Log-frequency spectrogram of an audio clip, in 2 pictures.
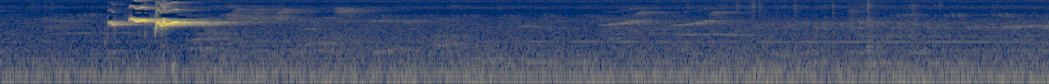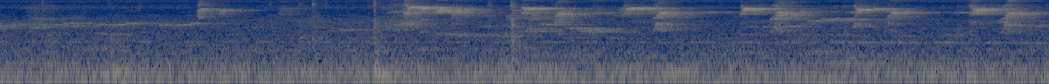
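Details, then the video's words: Cucak rante giving its shrill lure song for attracting other cucak rante: one loud, piercing, high warbled burst, then after a pause a run of six soft, thin, high chips evenly spaced about half a second apart. "Cucak Rante gacor ‼️Suara melengking Cocok untuk Pancingan cucak Rante bahan"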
